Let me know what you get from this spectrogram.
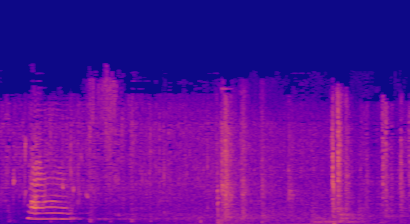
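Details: Cat giving a single short, clear meow with a steady, slightly falling tone near the start, followed by clattering and rustling household noises.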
